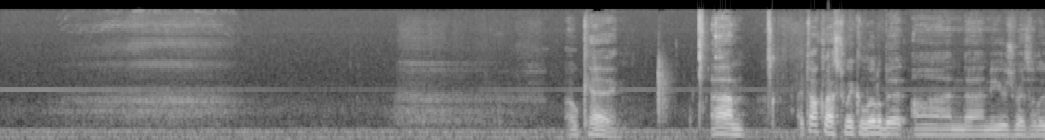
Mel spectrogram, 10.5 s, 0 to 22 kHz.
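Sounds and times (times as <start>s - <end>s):
deep breath in and out during a guided breathing exercise: 0.6s - 2.7s, 3.8s - 5.6s
speech: 5.7s - 6.3s, 7.1s - 10.4s.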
